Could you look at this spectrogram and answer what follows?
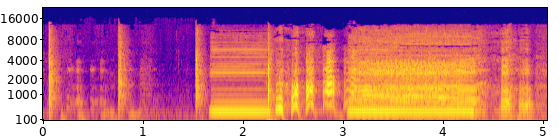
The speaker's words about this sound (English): Yeah, listen to her dumb horn. She thinks she's a truck driver.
